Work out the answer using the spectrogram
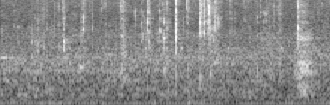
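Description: Close-up chewing of crispy fried food: irregular sharp crunches and wet mouth clicks.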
